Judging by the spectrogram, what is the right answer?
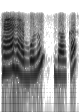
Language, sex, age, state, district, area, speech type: Bengali, female, 18-30, West Bengal, North 24 Parganas, urban, conversation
